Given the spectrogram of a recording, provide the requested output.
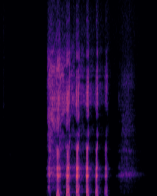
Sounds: Laughter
